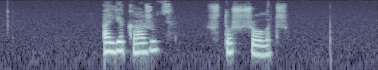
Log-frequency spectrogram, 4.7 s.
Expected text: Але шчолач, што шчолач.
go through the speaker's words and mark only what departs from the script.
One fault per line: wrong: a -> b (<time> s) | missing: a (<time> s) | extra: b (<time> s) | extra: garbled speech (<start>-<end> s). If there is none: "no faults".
wrong: шчолач -> кажуць (1.7 s)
